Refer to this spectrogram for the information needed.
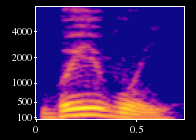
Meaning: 1. combat, battle, fighting 2. live, lethal (as opposed to dummy, blank, or non-lethal) 3. militant, bellicose, belligerent 4. active, energetic
- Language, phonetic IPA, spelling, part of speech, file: Russian, [bə(j)ɪˈvoj], боевой, adjective, Ru-боевой.ogg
